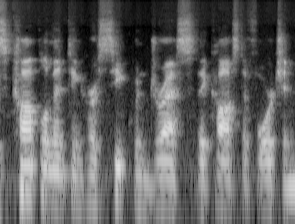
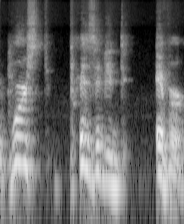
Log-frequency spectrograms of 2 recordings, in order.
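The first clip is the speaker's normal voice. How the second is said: high-pitched, smug nerd voice. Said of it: "invoking, uh, comic book guy".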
